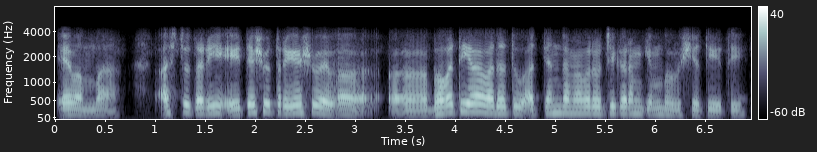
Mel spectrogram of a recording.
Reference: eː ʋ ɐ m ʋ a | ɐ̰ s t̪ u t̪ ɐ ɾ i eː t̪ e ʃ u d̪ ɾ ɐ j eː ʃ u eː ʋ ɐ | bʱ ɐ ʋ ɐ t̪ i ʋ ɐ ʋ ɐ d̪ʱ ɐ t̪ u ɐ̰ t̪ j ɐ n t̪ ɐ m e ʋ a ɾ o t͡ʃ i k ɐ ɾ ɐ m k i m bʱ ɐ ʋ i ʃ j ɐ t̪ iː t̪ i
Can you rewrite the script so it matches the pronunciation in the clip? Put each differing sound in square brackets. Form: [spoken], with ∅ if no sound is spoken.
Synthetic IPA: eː ʋ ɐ m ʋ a | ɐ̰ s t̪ u t̪ ɐ ɾ i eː t̪ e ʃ u [t̪] ɾ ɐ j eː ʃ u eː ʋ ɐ | bʱ ɐ ʋ ɐ t̪ i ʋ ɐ ʋ ɐ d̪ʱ ɐ t̪ u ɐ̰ t̪ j ɐ n t̪ ɐ m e ʋ [ɐ] ɾ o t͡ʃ i k ɐ ɾ ɐ m k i m bʱ ɐ ʋ i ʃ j ɐ t̪ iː t̪ i

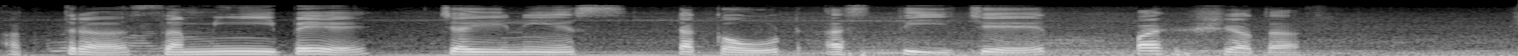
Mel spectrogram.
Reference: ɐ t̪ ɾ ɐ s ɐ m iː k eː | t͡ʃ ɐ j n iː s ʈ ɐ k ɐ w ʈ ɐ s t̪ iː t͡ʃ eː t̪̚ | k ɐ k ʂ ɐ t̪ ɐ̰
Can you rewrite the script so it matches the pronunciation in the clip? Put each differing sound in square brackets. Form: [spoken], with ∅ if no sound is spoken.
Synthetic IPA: ɐ t̪ ɾ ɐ s ɐ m iː [p] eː | t͡ʃ ɐ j n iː s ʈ ɐ k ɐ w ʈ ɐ s t̪ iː t͡ʃ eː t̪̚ | [p] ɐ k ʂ ɐ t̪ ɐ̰

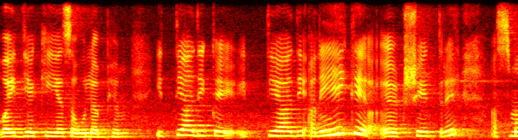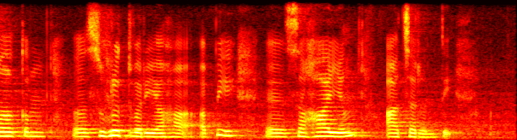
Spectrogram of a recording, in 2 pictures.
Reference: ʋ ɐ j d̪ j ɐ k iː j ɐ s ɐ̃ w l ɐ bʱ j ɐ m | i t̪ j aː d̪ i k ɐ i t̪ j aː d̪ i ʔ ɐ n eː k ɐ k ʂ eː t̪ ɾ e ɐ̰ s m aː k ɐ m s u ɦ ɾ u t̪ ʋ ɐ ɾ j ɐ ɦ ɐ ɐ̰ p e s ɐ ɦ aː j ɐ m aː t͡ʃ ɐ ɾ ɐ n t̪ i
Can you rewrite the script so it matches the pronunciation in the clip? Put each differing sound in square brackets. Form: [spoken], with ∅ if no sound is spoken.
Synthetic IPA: ʋ ɐ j d̪ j ɐ k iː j ɐ s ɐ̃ w l ɐ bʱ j ɐ m | i t̪ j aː d̪ i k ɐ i t̪ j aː d̪ i ʔ ɐ n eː k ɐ k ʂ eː t̪ ɾ e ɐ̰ s m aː k ɐ m s u ɦ ɾ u t̪ ʋ ɐ ɾ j ɐ ɦ ɐ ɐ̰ p [i] s ɐ ɦ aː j ɐ m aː t͡ʃ ɐ ɾ ɐ n t̪ i

